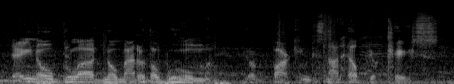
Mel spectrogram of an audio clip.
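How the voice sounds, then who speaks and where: A man's put-on character voice, very deep and low in pitch, at a moderate pace over loud background noise. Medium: video game. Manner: gruff, commanding.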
